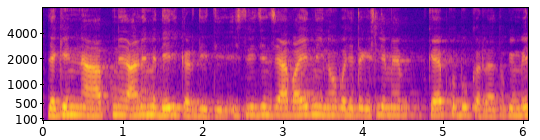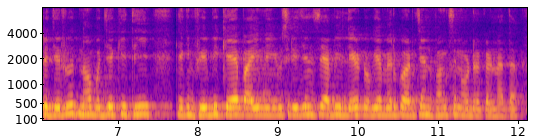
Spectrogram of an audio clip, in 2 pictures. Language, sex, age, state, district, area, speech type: Hindi, male, 30-45, Rajasthan, Jodhpur, urban, spontaneous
